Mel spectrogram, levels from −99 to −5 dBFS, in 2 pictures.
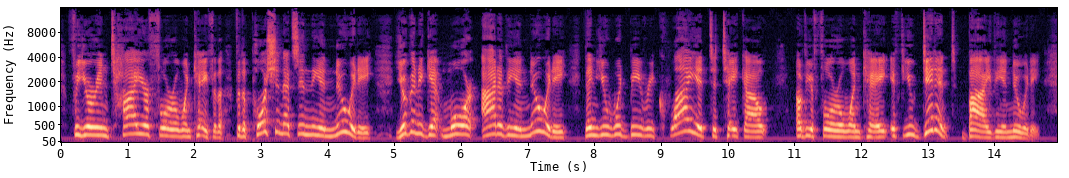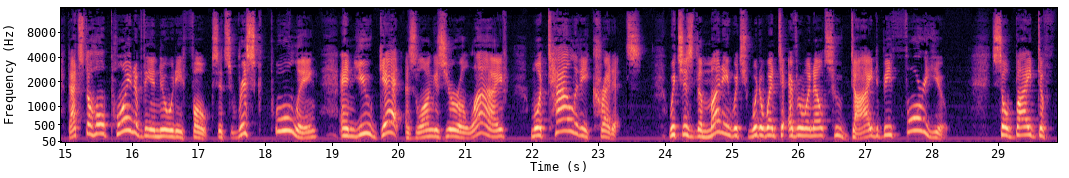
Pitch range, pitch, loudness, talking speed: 165-230 Hz, 200 Hz, -19 LUFS, 155 wpm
